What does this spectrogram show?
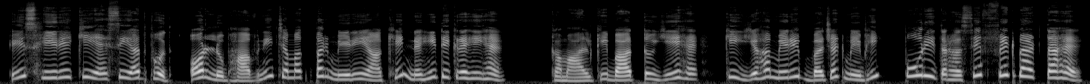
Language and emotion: Hindi, surprised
